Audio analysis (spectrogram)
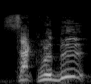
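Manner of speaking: mock French. Puppet adds mock French exclamation.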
